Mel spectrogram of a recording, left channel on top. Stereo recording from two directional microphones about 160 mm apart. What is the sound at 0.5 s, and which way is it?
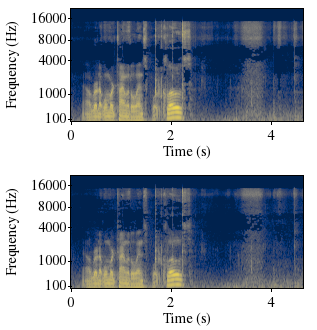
Speech, 15° left (ahead or behind).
